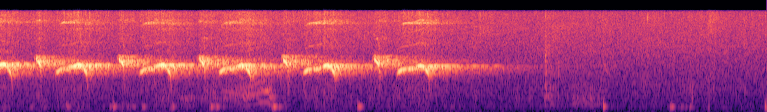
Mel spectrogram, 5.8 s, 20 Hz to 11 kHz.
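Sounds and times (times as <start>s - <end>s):
White-crested Laughingthrush in Laos: 0.2s - 3.5s.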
